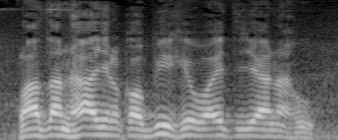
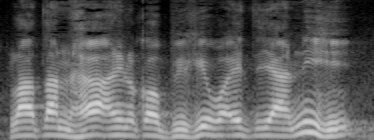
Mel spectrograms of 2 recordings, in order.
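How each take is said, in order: First: The last word ends with the vowel sounds ahu. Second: The last word ends with the vowel sounds ihi. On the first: Do not forbid evil while doing it yourself. The speaker calls it right. "dengan dibaca nasab ityana" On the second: Do not forbid evil nor forbid doing evil. The speaker calls it wrong. "kalau dibaca jer"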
